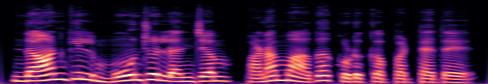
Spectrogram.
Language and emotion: Tamil, neutral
